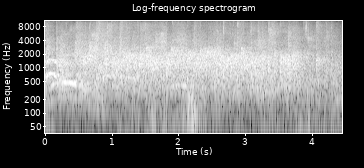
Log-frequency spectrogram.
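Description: A church audience claps together in steady, dense applause for a new intern, loud, holding for several seconds before starting to fade away at the end.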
